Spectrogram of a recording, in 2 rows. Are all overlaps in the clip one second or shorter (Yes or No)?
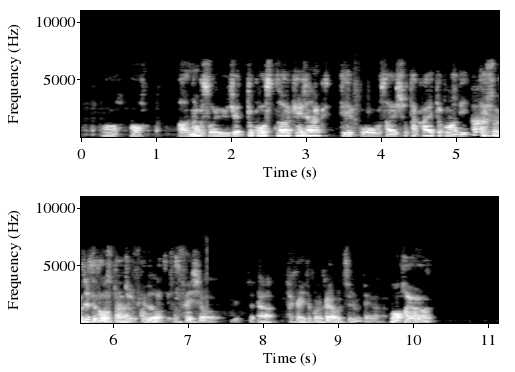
No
